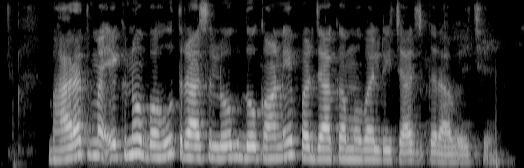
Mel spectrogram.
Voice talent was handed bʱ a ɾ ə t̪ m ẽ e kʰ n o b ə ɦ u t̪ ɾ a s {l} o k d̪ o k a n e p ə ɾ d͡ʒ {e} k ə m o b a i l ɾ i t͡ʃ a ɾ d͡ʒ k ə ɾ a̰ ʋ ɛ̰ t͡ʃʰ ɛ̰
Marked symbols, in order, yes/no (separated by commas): yes, no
